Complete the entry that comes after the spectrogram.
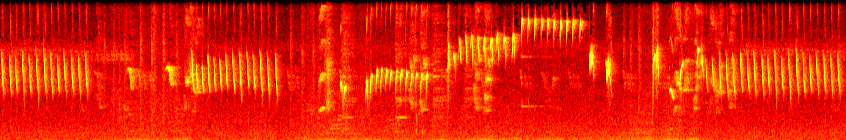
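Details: Konin singing to lure wild birds: a chain of rapid, high, pulsed trills that step up to ever higher pitches, with sharp clicks and chirps between them and a long trill to close.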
